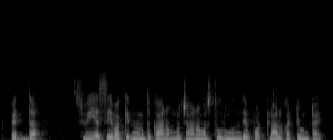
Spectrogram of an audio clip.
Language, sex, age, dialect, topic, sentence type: Telugu, female, 56-60, Southern, agriculture, statement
